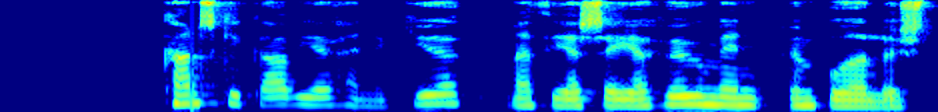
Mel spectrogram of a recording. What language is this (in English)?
Icelandic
